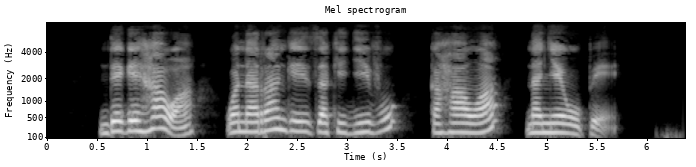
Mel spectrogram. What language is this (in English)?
Swahili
